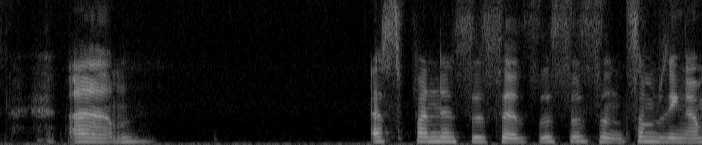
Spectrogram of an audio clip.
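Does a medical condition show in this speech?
Yes: ALS.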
